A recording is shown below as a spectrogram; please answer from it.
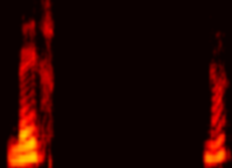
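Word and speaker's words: לֵךְ נָא: Lech. Na. Yes, lech na. And again, your final hey is silent, just like in Sarah.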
